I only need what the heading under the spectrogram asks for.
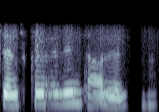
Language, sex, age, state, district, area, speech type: Bengali, female, 45-60, West Bengal, Darjeeling, urban, conversation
